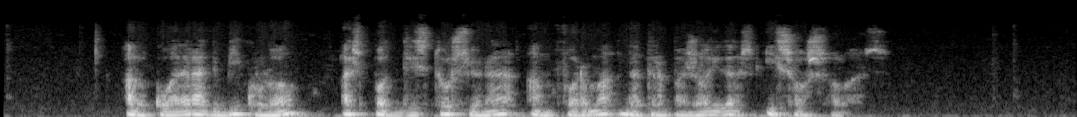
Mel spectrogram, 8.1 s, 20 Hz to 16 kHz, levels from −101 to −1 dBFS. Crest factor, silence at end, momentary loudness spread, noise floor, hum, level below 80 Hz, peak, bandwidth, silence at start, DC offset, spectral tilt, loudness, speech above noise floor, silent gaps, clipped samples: 18 dB; 1.5 s; 9 LU; -64 dBFS; none; -30 dBFS; -4 dBFS; 6.2 kHz; 0.95 s; under 0.1%; -8.5 dB/octave; -22 LUFS; 44 dB; none; under 0.1%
